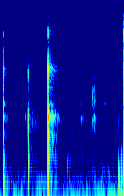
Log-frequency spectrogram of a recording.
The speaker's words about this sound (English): But the thing with writing on your iPad screen is it doesn't sound good and doesn't feel good. It's too lubricated, and it's just too smooth. So I'll do a demonstration now, a bit of ASMR.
